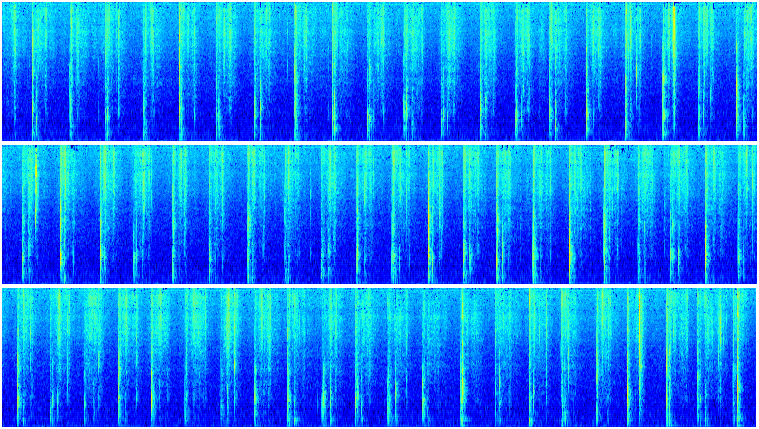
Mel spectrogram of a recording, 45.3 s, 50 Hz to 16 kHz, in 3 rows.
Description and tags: concrete 05a summershoes walk
Walking on concrete: summer shoes. Recorded with a ZOOM H2 in a basement of a house, normalized with Audacity.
